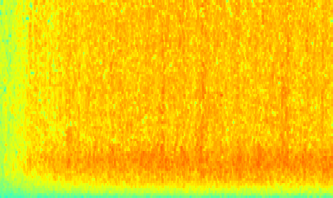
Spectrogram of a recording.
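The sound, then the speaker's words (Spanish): An audience applauds a Spanish dance performance at a spring festival show, a dense, steady wash of clapping that swells in the first half second and then holds loud and even, with no voices. “¡Un gran aplauso!”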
